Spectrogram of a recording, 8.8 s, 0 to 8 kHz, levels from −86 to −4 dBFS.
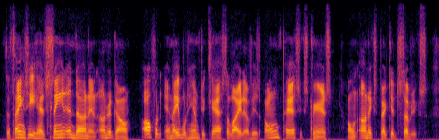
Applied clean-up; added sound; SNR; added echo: none; none; none; none.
